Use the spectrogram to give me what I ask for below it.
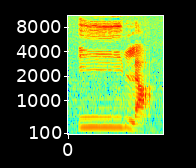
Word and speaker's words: il a: Here we have two different words. Il a, but we pronounce it like one.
